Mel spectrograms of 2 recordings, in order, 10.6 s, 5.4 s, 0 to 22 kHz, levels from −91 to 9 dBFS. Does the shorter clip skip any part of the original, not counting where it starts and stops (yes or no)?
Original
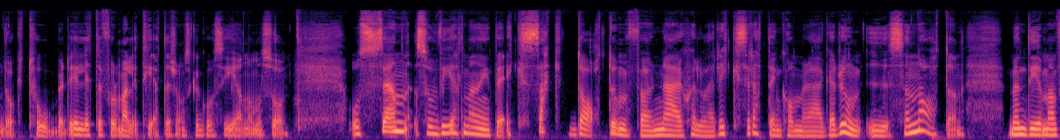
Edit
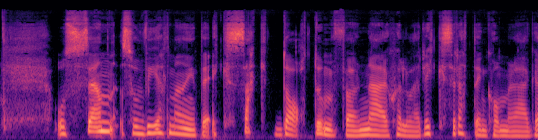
no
